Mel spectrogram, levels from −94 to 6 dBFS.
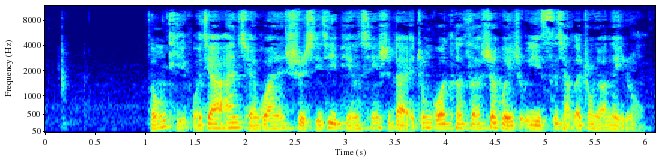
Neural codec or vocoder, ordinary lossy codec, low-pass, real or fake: none; AAC, 48 kbps; 10.8 kHz; real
